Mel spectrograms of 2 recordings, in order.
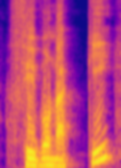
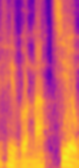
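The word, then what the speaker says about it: Fibonacci: কিভাবে হলো এটা হচ্ছে ফিবোনাক্কি হচ্ছে ধারা ঠিক আছে তো উচ্চারণটা হচ্ছে ফিব নাক্কী অনেকে হচ্ছে ফিবোনাচিও বলে থাকে এই ধারাটাকে।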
